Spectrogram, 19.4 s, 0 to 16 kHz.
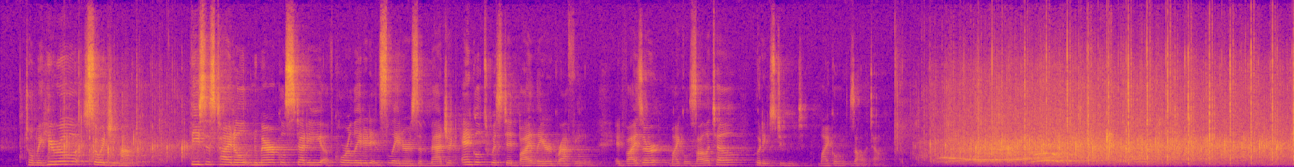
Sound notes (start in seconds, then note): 13.4 applause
